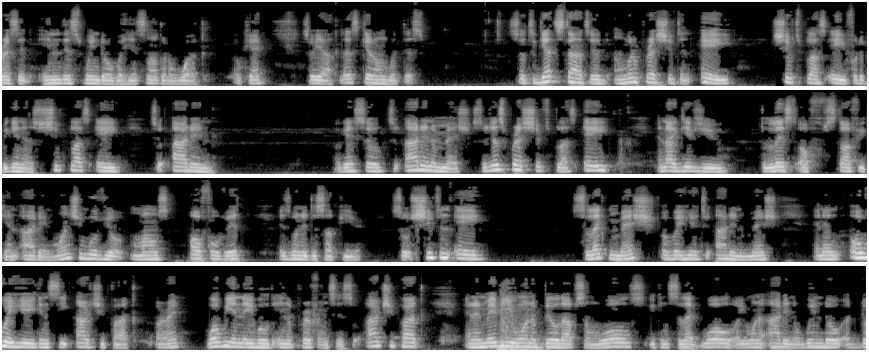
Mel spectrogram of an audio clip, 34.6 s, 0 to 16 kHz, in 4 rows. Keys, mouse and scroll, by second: 2.8 scroll up 1, 3.2 middle click, 3.8 scroll down 1, 4.0 middle click, 10.4 shift+a, 14.6 shift+a, 21.5 shift+a.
